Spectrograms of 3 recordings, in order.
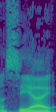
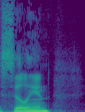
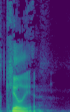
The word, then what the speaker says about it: Cillian: And a lot of people don't know that's how you pronounce his name. It's, you know, Cillian. A lot of people say Cillian. It's Cillian.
